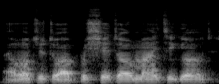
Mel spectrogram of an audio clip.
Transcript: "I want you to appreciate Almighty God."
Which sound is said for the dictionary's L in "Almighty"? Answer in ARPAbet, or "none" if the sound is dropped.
L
